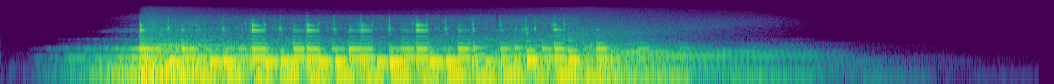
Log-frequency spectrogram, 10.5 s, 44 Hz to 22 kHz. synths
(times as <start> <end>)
1.4 7.9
